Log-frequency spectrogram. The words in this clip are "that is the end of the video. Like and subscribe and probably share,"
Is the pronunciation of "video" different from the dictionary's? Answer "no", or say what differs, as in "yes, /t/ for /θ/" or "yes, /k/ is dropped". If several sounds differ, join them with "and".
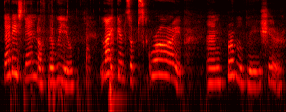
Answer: yes, /w/ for /v/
